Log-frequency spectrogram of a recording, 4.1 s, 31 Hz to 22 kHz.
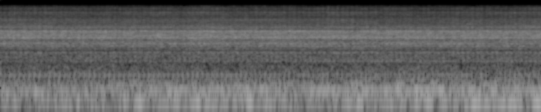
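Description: A 2020 Yamaha Raptor 700 ATV engine idles steadily nearby, a constant low rumble with no revving and no voices.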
